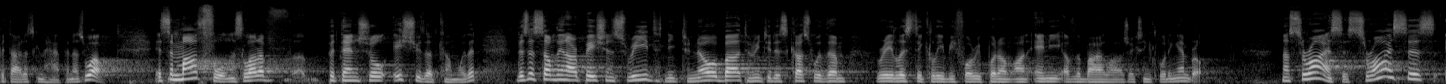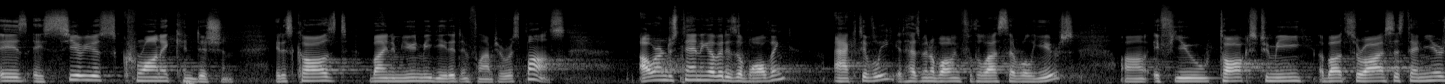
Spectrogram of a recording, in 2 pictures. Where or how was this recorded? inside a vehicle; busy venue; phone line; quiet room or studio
busy venue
